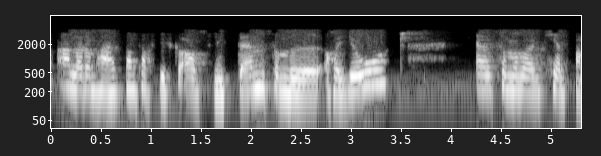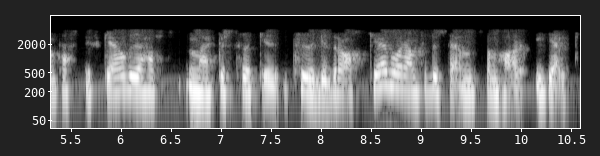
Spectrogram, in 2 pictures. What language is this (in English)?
Swedish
